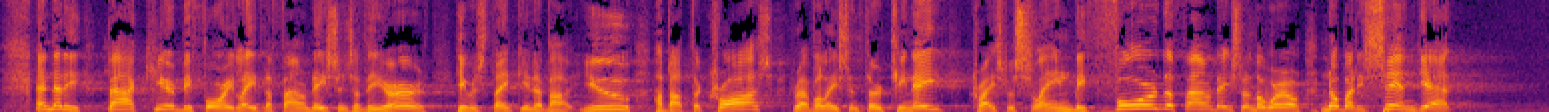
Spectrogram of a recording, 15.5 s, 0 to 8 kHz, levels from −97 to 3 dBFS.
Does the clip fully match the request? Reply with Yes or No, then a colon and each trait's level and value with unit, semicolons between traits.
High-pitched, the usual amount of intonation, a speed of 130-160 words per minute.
No: high, 200 Hz; wide, 5.7 semitones; slow, 135 wpm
